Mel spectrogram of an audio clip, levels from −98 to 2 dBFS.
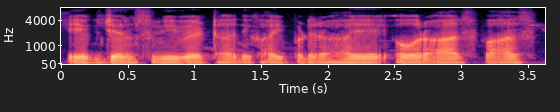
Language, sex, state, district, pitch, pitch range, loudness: Hindi, male, Uttar Pradesh, Lalitpur, 100 Hz, 100-105 Hz, -17 LUFS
